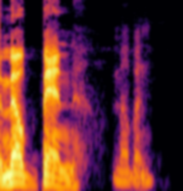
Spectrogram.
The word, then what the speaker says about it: Melbourne: So O-U-R-N-E in Australia is pronounced E-N. N instead of Orn. I know it should be Orn, and I don't understand, but, you know. – Australia. – So, Melbourne.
